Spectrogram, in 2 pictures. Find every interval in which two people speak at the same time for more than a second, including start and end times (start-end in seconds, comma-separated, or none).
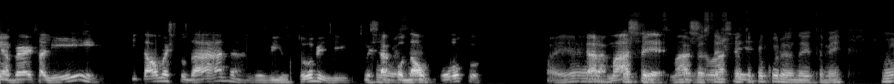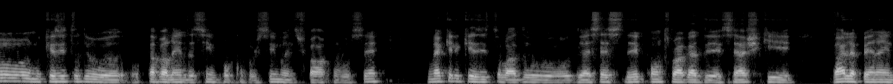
6.2-7.6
